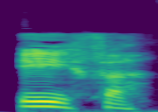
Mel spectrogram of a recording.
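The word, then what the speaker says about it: Aoife: It's pronounced EA. Shrugging, I added. It's basically Eva in Irish.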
